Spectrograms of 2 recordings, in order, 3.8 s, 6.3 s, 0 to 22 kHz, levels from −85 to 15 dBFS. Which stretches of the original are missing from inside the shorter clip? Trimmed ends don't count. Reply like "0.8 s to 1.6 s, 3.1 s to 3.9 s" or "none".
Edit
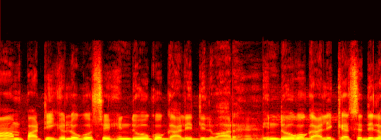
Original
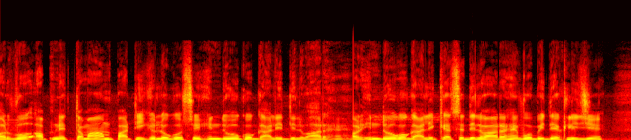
3.5 s to 3.6 s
